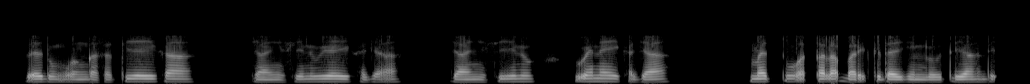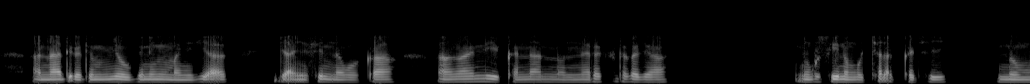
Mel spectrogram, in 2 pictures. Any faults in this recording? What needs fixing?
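Nothing needs fixing: the speech sits in a 32 kbit/s G.726 telephone band of about 250 Hz to 3.6 kHz, with nothing above 3.9 kHz and only the light coding texture expected of that path.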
